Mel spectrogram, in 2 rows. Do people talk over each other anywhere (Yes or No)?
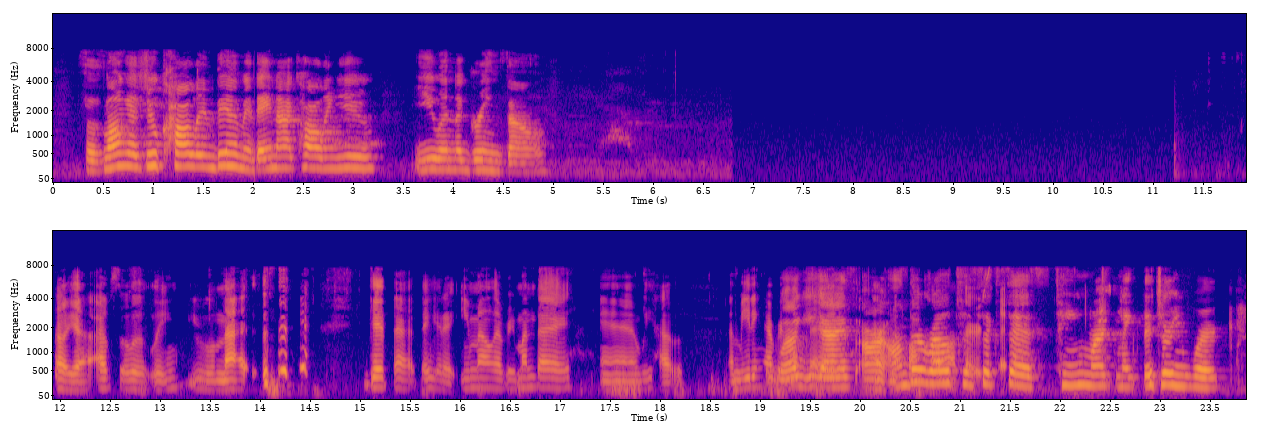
Yes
